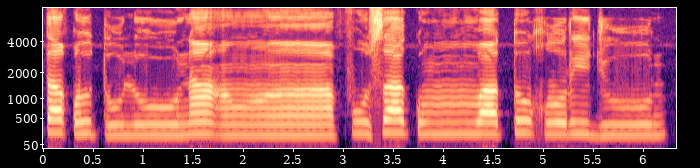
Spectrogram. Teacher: نون ساکن ہے، یہاں پہ اخفا کیا جائے گا، آواز کو ناک میں لے کر جائیں گے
